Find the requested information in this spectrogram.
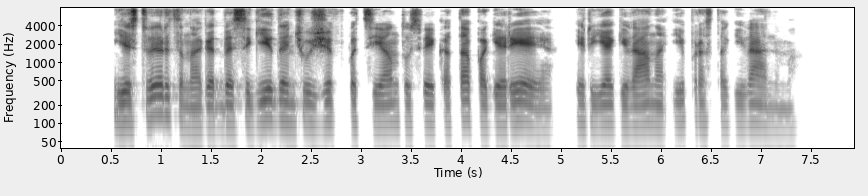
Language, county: Lithuanian, Tauragė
